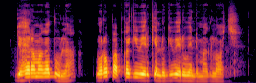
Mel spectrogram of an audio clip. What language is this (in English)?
Luo (Kenya and Tanzania)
